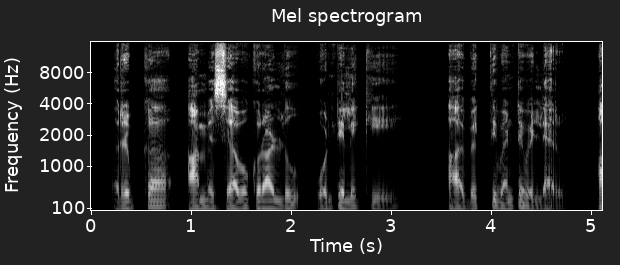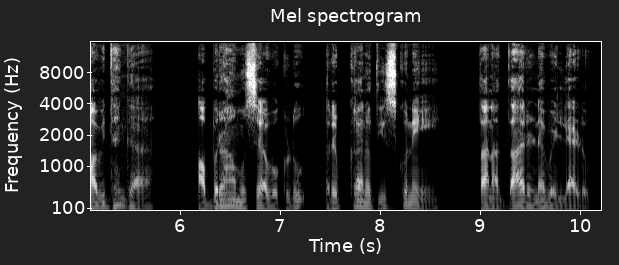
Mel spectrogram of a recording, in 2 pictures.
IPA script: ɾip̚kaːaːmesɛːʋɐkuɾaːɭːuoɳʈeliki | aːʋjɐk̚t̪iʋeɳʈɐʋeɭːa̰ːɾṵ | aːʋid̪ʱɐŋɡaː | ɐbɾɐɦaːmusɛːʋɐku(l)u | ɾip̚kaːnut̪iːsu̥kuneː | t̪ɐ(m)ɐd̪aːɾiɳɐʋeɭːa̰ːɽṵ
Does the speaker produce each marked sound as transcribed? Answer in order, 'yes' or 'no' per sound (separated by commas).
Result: no, no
